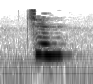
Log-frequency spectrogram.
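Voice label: "真", Mandarin Chinese; hsk; chinese-flashcards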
